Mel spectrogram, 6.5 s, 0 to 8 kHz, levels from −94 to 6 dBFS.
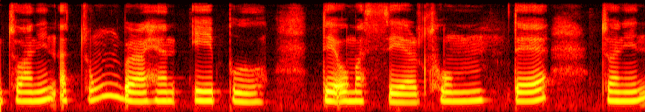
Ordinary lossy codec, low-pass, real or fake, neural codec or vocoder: none; 7.2 kHz; real; none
